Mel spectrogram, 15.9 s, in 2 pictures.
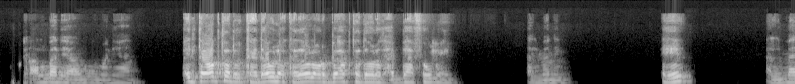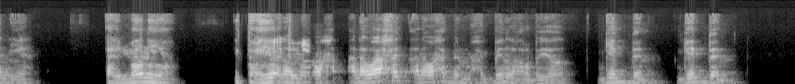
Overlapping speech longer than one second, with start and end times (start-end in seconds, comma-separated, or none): none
